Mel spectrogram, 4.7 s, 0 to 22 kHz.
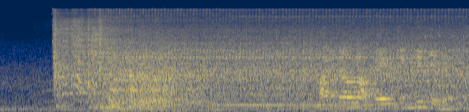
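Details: Cold-start diesel, VW Golf 2.0 TDI EA288 that needed long cranking when cold, after fuel-system repair and clutch-in start after sitting three days: catches immediately with no long crank, settles into an even idle; starts normally.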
